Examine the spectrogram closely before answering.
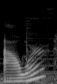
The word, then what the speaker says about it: hour: Was it the silent H in an hour?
